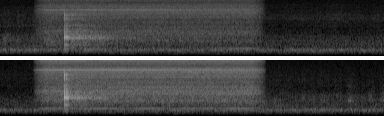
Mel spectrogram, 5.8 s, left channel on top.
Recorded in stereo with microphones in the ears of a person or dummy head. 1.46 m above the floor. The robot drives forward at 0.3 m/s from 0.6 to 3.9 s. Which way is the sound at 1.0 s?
35° right (ahead or behind).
